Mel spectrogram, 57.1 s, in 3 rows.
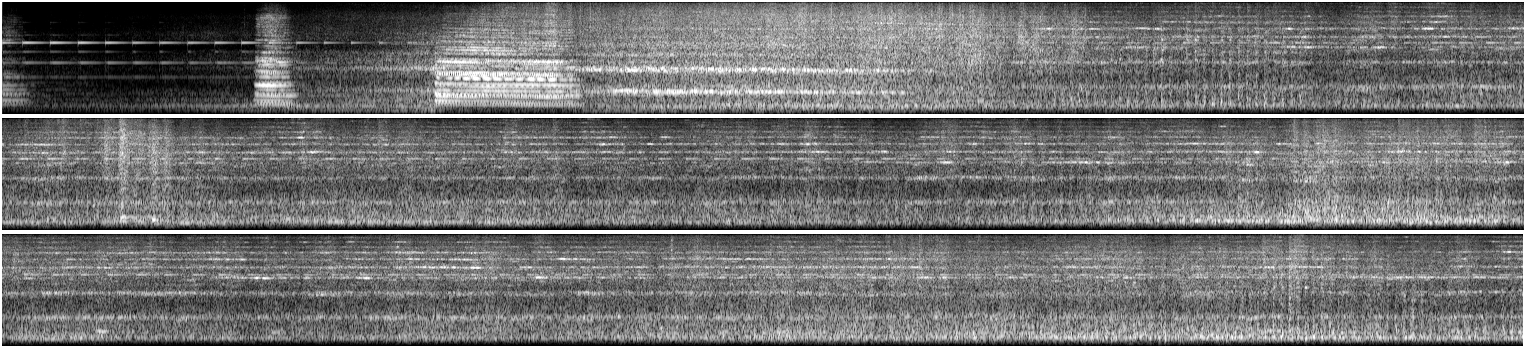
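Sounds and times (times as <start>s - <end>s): locomotive horn chord: 0.0s - 0.4s, 3.1s - 3.8s, 5.1s - 7.3s
train cars rolling on rails: 1.9s - 57.0s.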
